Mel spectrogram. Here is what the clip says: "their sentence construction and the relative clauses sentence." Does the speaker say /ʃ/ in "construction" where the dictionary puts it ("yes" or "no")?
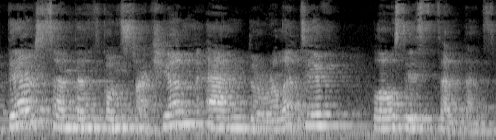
yes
